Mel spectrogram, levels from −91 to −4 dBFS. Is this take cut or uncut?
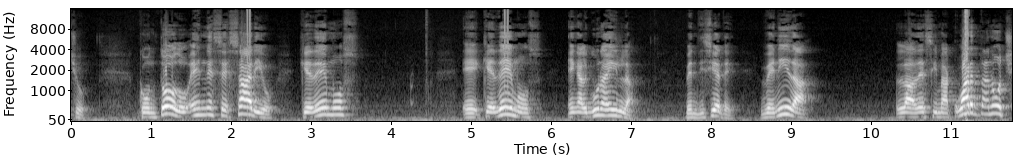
uncut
